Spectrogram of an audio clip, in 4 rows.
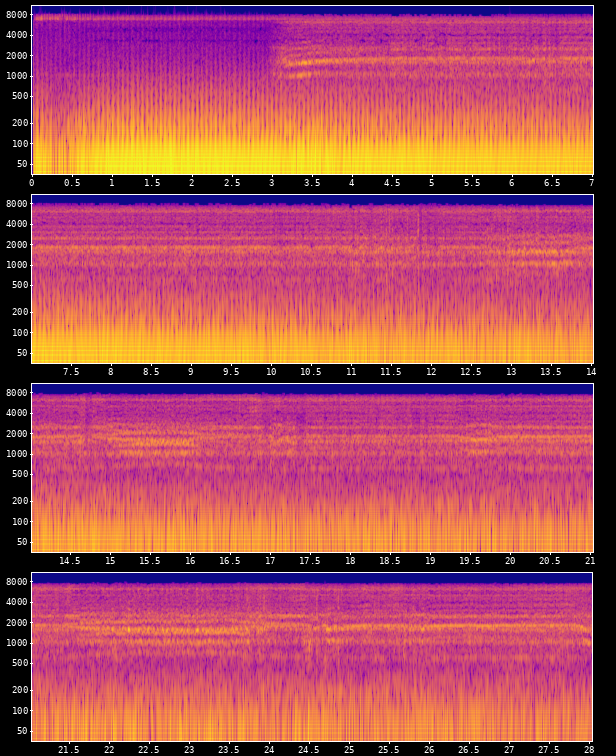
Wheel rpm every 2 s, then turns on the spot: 0, 50, 160, 160, 160, 160, 160, 160, 160, 160, 160, 160, 160, 160.
none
